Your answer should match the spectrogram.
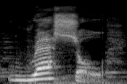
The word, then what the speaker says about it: wrestle: 然后呢还有长得很像的摔跤，这个词也是 wrestle， T 也不发音，而且开头的 W 也不发音。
